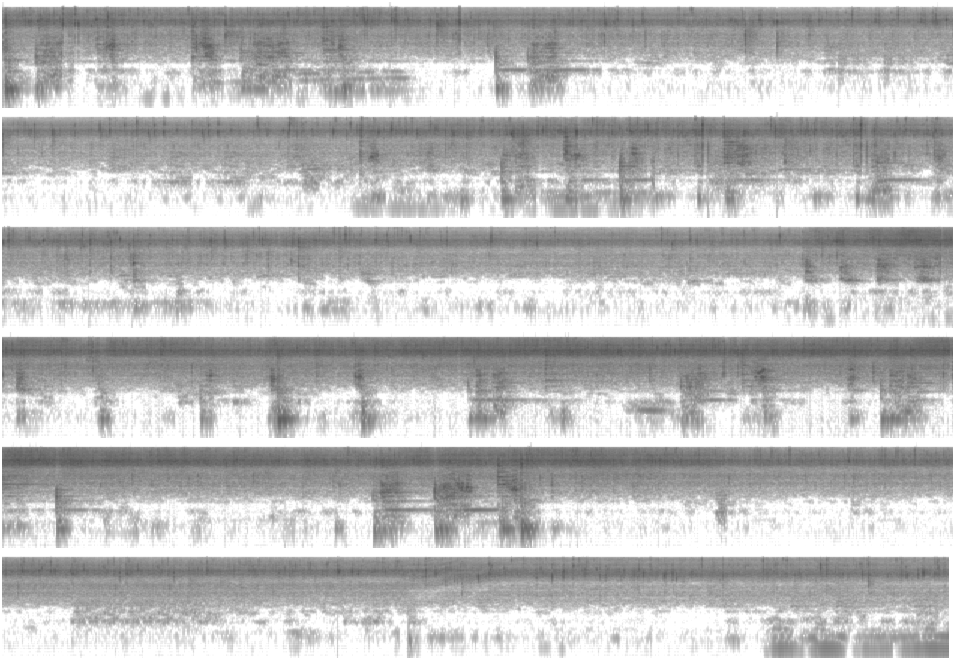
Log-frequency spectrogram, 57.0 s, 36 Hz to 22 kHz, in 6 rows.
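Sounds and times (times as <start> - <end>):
utensil scraping a pan: 0.0 - 3.9, 5.2 - 5.8, 13.1 - 19.1, 33.2 - 34.4, 35.2 - 36.4, 41.8 - 43.5
food sizzling in oil: 0.0 - 57.0.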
